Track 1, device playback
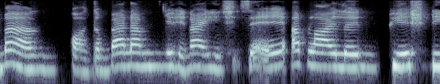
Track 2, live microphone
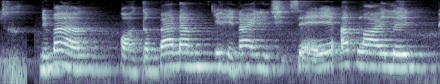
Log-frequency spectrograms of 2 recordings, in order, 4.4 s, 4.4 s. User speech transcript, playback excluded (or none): none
